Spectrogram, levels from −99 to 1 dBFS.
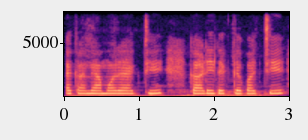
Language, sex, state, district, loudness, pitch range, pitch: Bengali, female, Assam, Hailakandi, -15 LUFS, 270-275 Hz, 270 Hz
